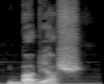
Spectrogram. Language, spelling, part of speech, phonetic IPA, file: Polish, babiarz, noun, [ˈbabʲjaʃ], Pl-babiarz.ogg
